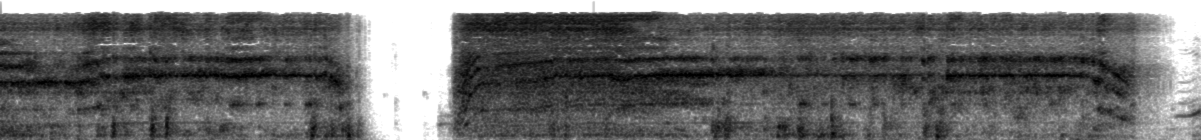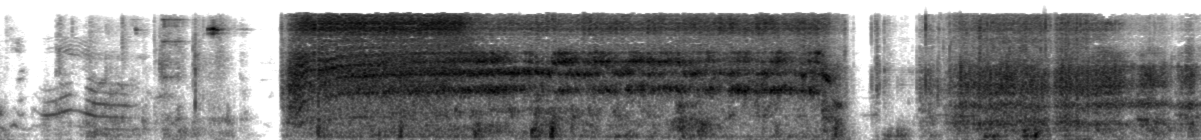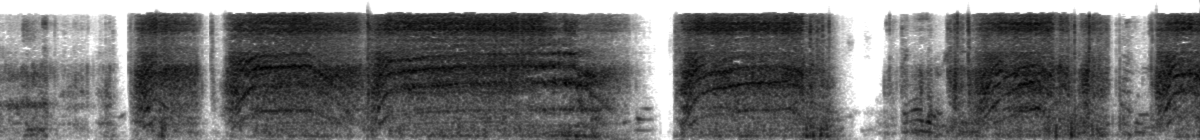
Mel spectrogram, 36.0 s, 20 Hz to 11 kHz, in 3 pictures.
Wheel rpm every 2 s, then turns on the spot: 220, 110, 170, 230, 230, 80, 0, 100, 160, 150, 20, 20, 20, 100, 150, 80, 30, 50.
20-24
